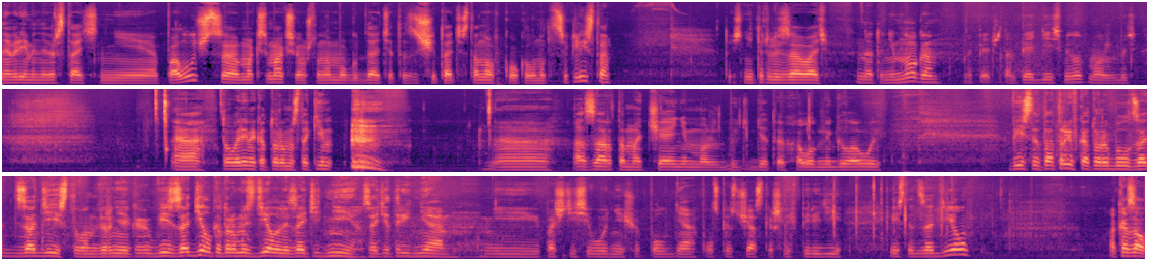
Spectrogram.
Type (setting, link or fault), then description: setting, outdoors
